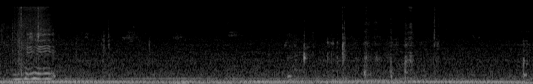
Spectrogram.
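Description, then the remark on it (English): Someone takes a sip of water, with a few soft, wet swallowing clicks and gulps over a steady low background hum. “Let me get a drink of water real quick before I finish.”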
